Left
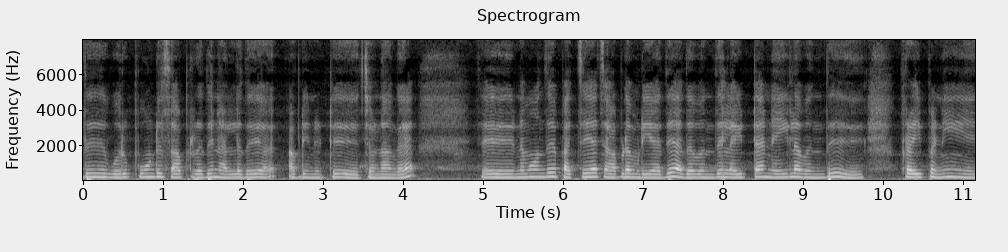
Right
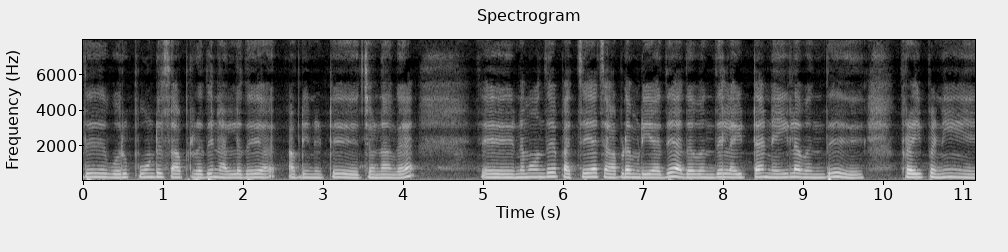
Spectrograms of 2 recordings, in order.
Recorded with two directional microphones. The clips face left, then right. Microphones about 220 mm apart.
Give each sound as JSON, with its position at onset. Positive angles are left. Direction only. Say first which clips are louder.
{"t": 0.0, "sound": "speech", "louder": "right 4 dB", "side_deg": -40}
